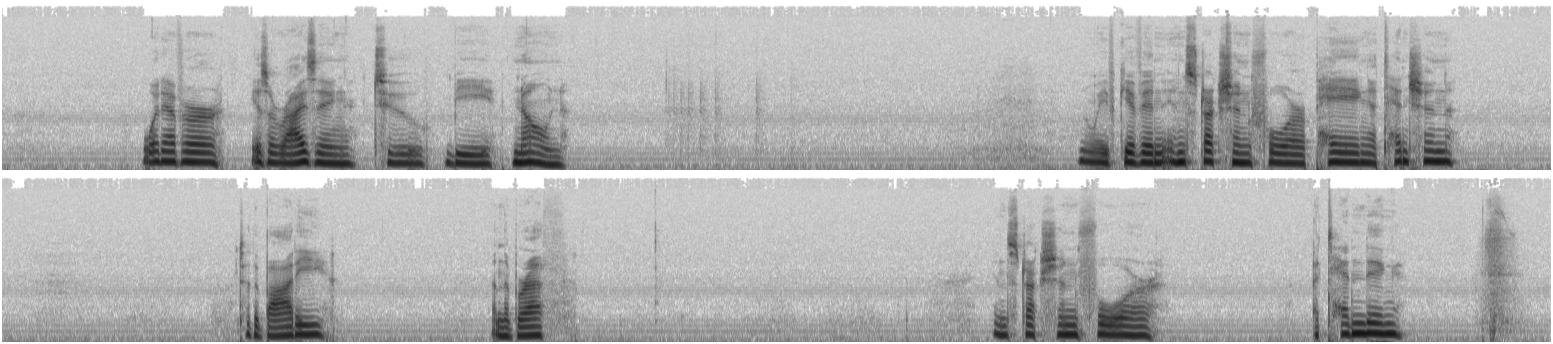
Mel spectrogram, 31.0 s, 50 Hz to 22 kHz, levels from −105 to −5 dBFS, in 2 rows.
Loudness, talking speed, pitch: -23 LUFS, 45 wpm, 170 Hz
